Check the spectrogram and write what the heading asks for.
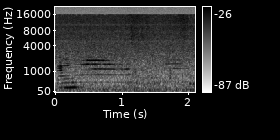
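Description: Near silence: room tone, with a faint, steady pitched sound in the first second or so that fades away.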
